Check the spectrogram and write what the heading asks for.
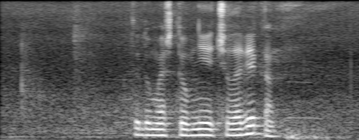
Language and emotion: Russian, neutral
